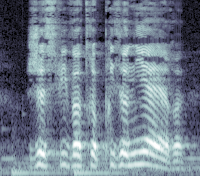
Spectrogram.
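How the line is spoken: Cold. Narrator (French): dit-elle froidement

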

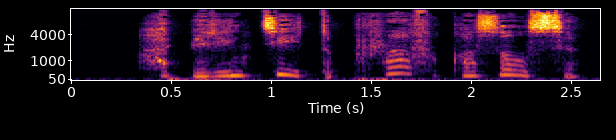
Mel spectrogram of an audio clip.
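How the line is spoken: Puzzled whisper. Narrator (Russian): прошептала Настя озадаченно

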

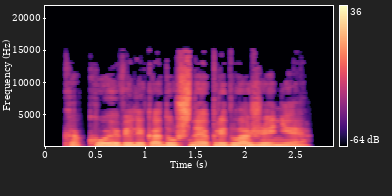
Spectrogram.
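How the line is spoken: Angry, sneering. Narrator (Russian): Маркус зло скривился

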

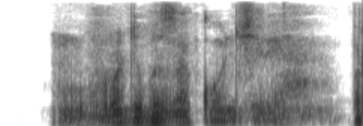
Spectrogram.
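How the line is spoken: Mutter. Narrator (Russian): пробормотал Бурланд

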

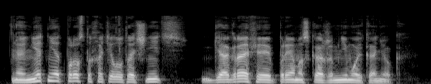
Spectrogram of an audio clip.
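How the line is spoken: Plain. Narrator (Russian): ответил Тони

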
